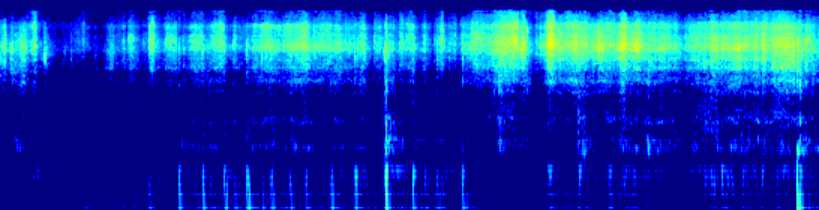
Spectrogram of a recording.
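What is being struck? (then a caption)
Velvet-flocked binaural dummy head microphone. Fingertips in white cotton gloves tap and rub the top and sides of a dark blue velvet-flocked binaural dummy head microphone. The result is a quiet, steady stream of soft scratching, brushing and pattering taps, almost all of it bright, airy hiss with very little low end.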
